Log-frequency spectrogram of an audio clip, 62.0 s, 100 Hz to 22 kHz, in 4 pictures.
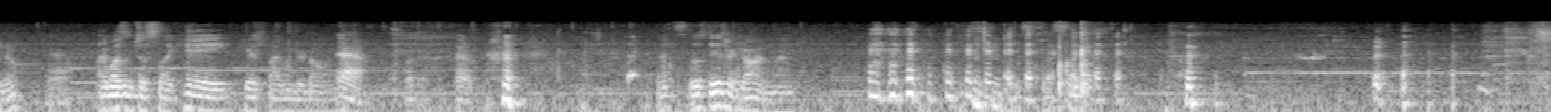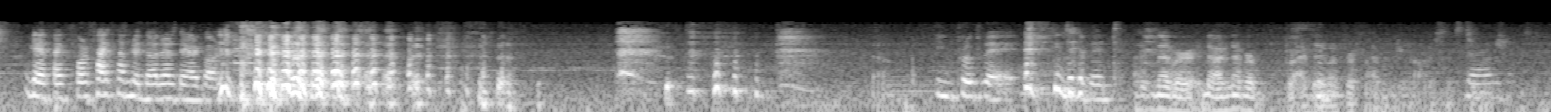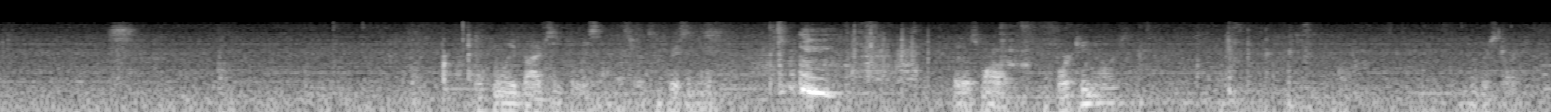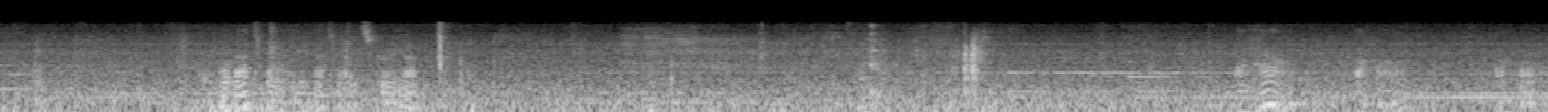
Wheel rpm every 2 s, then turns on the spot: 0, 0, 0, 0, 0, 0, 0, 0, 0, 0, 0, 0, 0, 0, 0, 0, 0, 0, 0, 0, 0, 0, 0, 0, 0, 0, 0, 0, 0, 0, 0.
none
